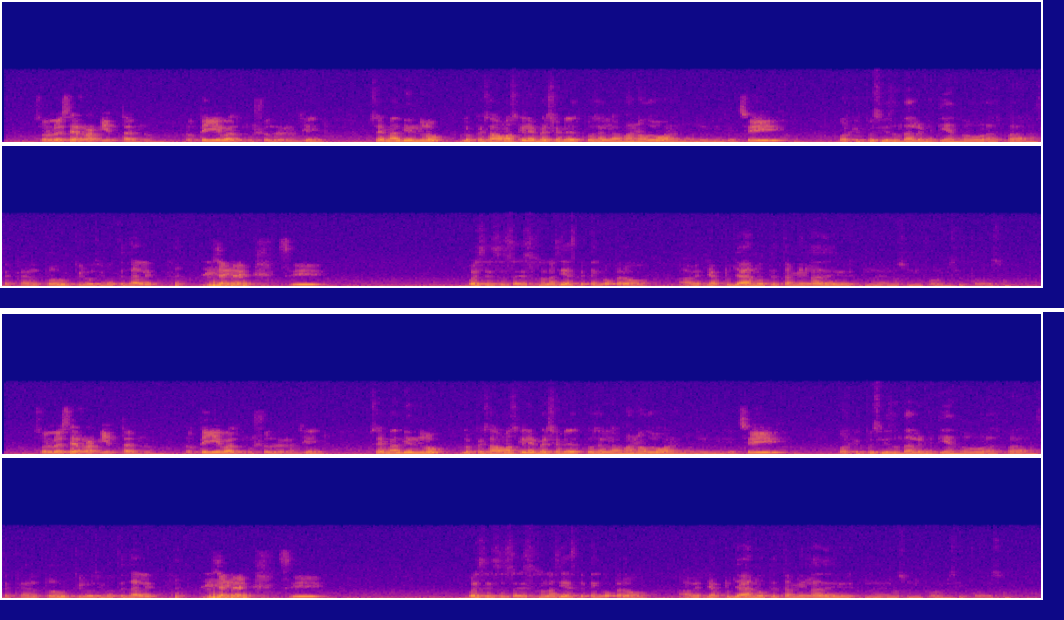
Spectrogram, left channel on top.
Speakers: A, on the right; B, on the right.
A: solo es herramienta, no, no te llevas mucho de herramienta.
B: Sí, pues ahí más bien lo, lo pesado más que la inversión es pues la mano de obra, ¿no? Al inicio.
A: Sí,
B: Porque pues si es andarle metiendo horas para sacar el producto y luego si no te sale.
A: <laughs> sí,
B: Pues esas, esas son las ideas que tengo, pero a ver, ya, ya anoté también la de, la de los uniformes y todo eso.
